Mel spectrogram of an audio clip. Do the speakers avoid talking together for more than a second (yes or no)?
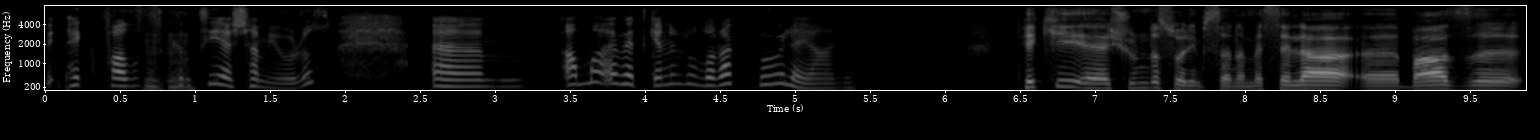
yes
